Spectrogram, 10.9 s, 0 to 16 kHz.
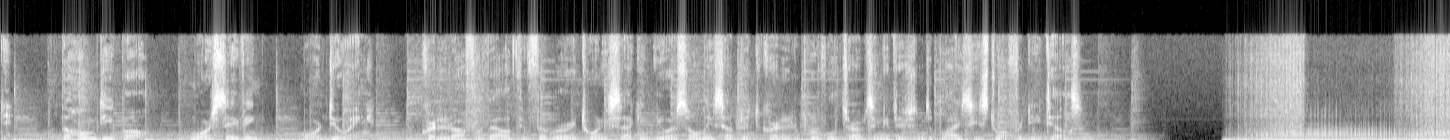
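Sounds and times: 
speech: 0.4 - 8.4
car engine revving: 9.2 - 10.8.

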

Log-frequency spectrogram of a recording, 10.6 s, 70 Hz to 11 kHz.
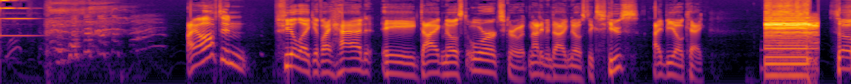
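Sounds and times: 
small bell struck: 0.0 - 0.6
laughter: 0.6 - 2.1
speech: 0.7 - 1.5, 2.4 - 8.9, 9.5 - 10.6.

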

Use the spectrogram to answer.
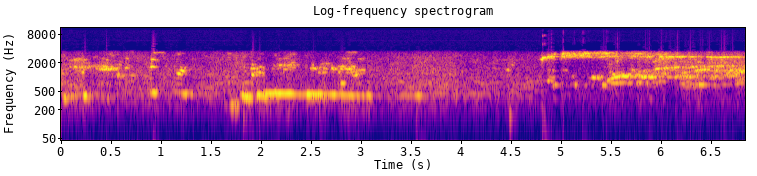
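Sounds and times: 
noisy crowd murmur in a large indoor arena: 0.0 - 6.8
high referee's whistle blast for a foul in a basketball game: 4.8 - 6.4.

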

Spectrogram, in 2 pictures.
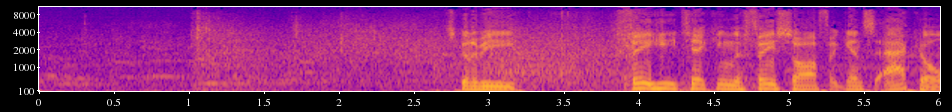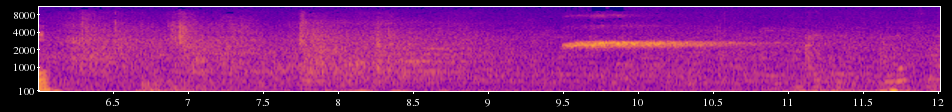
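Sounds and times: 
speech: 2.8 - 3.3, 3.9 - 6.2
shrill referee's whistle blast at a college ice hockey game: 9.5 - 10.9.

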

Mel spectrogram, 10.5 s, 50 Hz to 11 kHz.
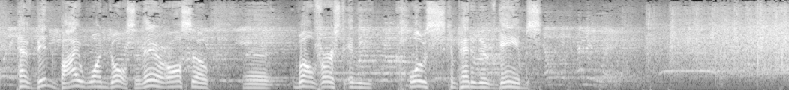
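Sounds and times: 
speech: 0.2 - 7.4
large arena crowd applauding and cheering: 8.6 - 10.5.

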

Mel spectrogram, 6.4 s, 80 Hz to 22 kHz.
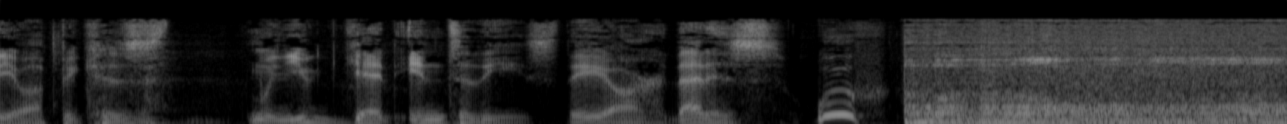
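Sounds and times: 
speech: 0.0 - 6.4
person making a low rough growl: 4.5 - 6.4.

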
